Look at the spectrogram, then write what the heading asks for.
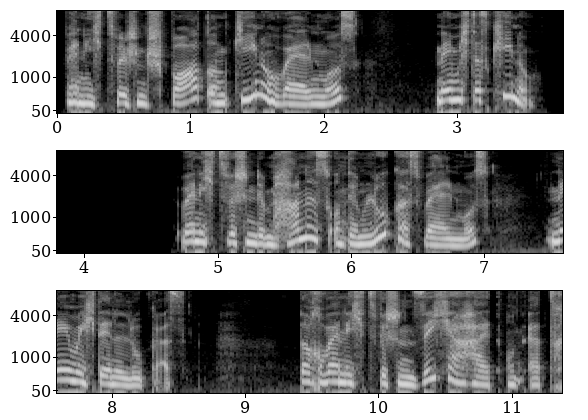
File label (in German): Frau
